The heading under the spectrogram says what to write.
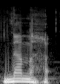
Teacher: And then finally at the end of Namah, there's these two dots, or the H with a dot under it, known as the Visarga. It's a mini exhale.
